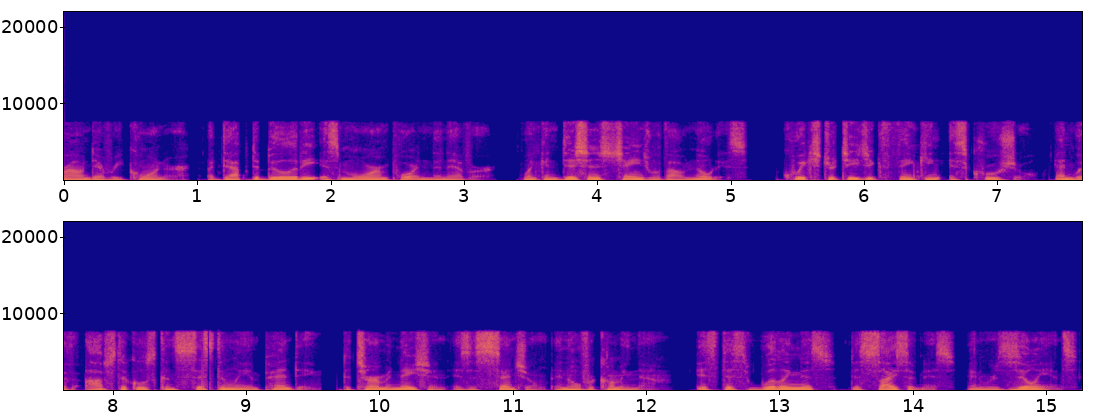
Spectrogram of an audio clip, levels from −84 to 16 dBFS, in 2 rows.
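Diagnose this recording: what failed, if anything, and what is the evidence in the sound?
The network stage is where this one broke: packet loss on an ADPCM call, between about 8.67 and 8.80 s. You hear short hard-edged dropouts of silence, about 40 ms missing in total across roughly 100 ms, the longest gap about 20 ms, so it sounds like a handful of lost packets. After each hole the speech comes back slightly distorted, because the decoder's adaptive predictor and step size have drifted from the sender's. It settles again within a few tens of milliseconds. The G.722 link itself, at 64 kbit/s, stays clear up to 7 kHz.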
